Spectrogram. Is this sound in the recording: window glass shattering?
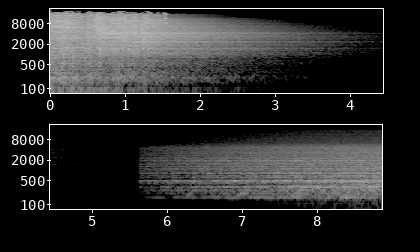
yes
